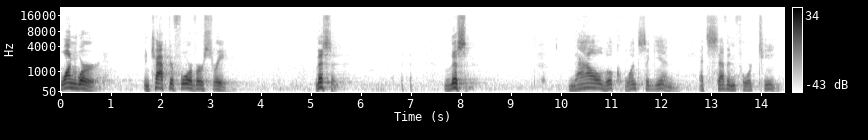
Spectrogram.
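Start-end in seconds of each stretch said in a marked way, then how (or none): 5.1-8.2 put-on forceful voice, lower pitch. Teaching on a parable, quoting the one-word call to the crowd, acting out a strong, forceful command. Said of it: "with a strong, forceful voice".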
